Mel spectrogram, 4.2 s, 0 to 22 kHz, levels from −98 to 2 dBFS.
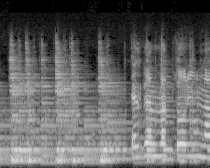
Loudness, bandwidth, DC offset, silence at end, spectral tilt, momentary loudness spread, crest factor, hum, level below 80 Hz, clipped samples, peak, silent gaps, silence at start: -18 LUFS; 10.5 kHz; under 0.1%; 0 s; -4.5 dB/octave; 6 LU; 16 dB; none; -74 dBFS; under 0.1%; -2 dBFS; none; 0 s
